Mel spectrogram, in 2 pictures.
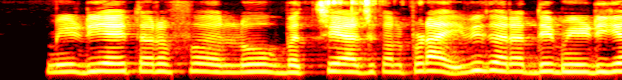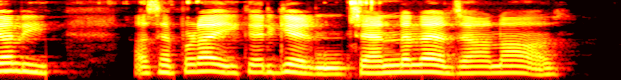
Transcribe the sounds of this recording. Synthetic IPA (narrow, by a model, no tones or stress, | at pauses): miːɖijaːiːt̪əɾəpʰloːk̚bətːʃeːəd͡ʒkəlpəɽaːiːbiːkəɾəd̪eːmiːɖijaːliː | əsɛ̃ːpəɽaːiːkəɾiẽːt͡ʃɛːnəlɛːd͡ʒaːnaː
